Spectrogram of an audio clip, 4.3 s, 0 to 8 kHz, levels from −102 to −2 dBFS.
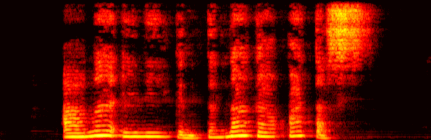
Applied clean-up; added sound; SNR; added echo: neural mask model DeepFilterNet 3.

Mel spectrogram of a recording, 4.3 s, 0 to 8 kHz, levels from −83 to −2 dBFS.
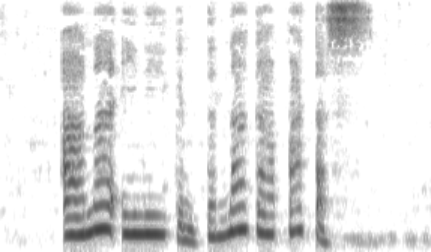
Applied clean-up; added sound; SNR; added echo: none; none; none; none.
